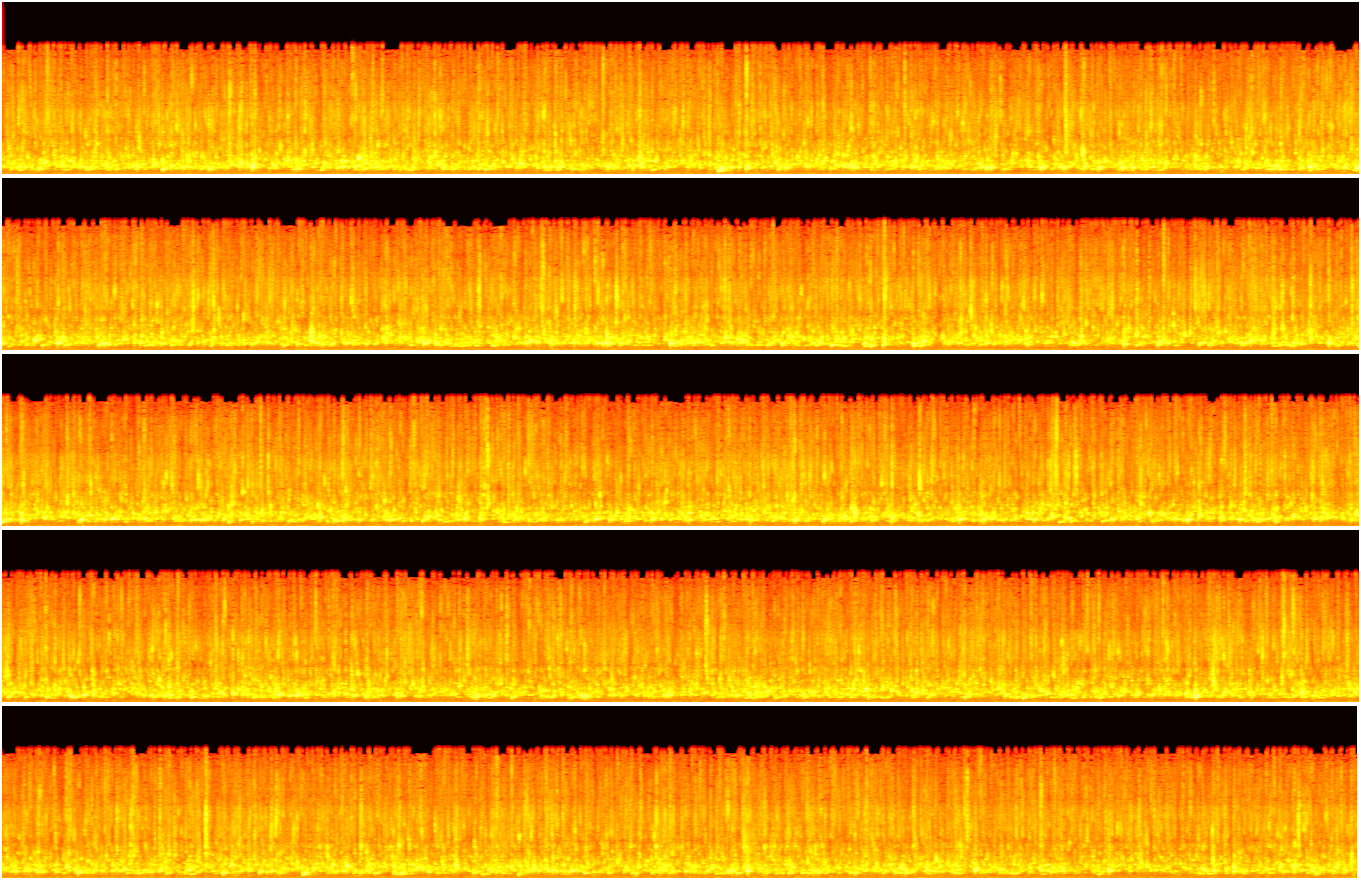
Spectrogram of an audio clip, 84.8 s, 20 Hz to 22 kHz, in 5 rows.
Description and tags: Stream Under Bridge
A loopable stereo field-recording of a stream recorded flowing under a bridge. Rode NT-4 > Fostex FR2-LE
water, brook, stereo, loop, stream, tinkle, nant, beck, river, field-recording, tarn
